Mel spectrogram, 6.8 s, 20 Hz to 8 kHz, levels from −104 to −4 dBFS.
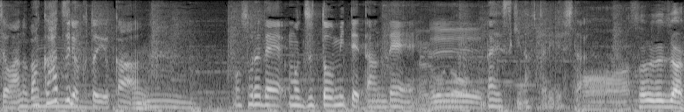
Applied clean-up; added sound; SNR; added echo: none; none; none; none.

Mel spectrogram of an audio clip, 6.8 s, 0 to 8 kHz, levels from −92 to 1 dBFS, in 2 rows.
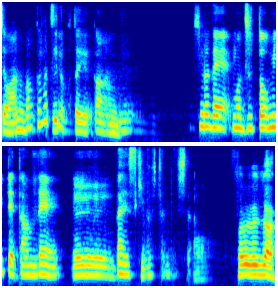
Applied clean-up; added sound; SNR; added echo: neural mask model DeepFilterNet 3.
